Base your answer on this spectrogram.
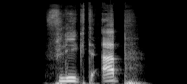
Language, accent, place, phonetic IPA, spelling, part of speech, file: German, Germany, Berlin, [fliːkt ˈap], fliegt ab, verb, De-fliegt ab.ogg
- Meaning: inflection of abfliegen: 1. third-person singular present 2. second-person plural present 3. plural imperative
